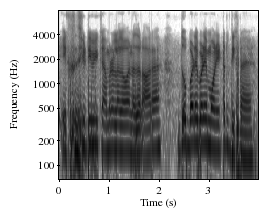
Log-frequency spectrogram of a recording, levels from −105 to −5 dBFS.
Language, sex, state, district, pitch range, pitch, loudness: Hindi, male, Uttar Pradesh, Lucknow, 145-175 Hz, 160 Hz, -15 LUFS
